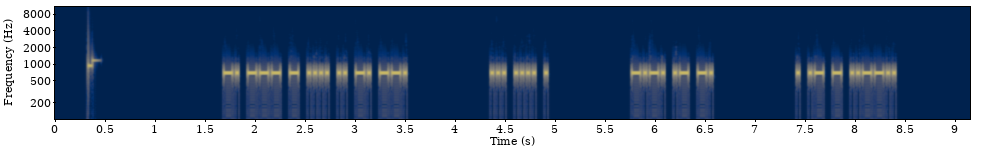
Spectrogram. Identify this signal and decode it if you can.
Morse code, heard as a keyed tone, about 40 wpm, 700 Hz. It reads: NOTHING SHE CAN EAT?
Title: 4x Word-Spacing - Sentences from Top 500 Words - 40wpm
